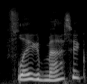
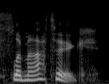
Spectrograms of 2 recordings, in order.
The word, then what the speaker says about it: phlegmatic: Why did I say it like that? Phlegmatic, not phlegmatic.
